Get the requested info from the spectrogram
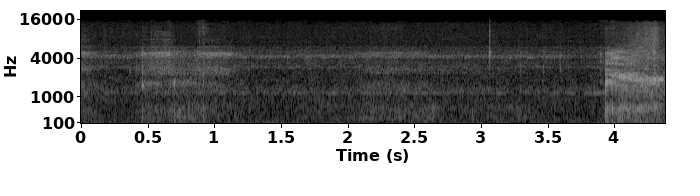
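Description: Quiet room with faint handling of a plastic CD jewel case: a couple of light clicks, then a louder rustle near the end as the case is moved.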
